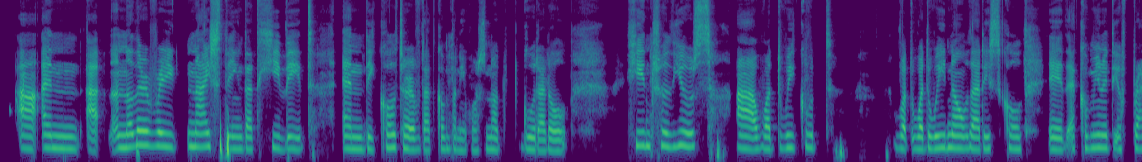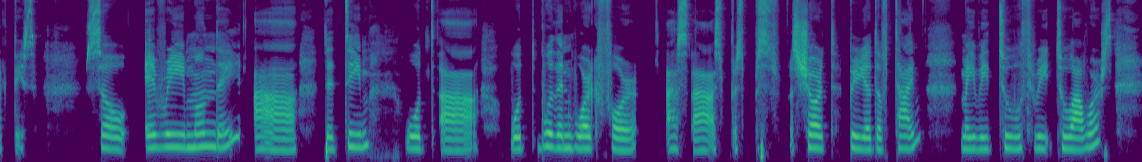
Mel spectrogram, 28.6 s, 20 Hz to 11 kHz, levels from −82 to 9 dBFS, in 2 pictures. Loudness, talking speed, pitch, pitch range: -22 LUFS, 130 wpm, 215 Hz, 205-235 Hz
